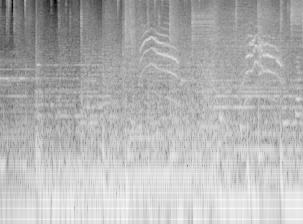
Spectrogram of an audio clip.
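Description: Kitten stuck in a washing machine crying loudly, two distinct rising-falling meows about two seconds apart, close and piercing over a clattering background with a few knocks.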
